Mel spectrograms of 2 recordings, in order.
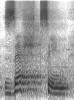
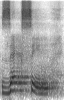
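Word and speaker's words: sechzehn: सो नाउ the pronunciation, the correct pronunciation is ज़ेश्टसेन। बट मैंने कई लोगों को ये बोलते हुए सुना है कि बच्चे इनको जो कैंडिडेट्स हैं, स्टूडेंट्स हैं, वो ऐसे प्रोनाउंस करते हैं ज़ेक्सेन। ये ज़ेक नहीं है, इट इज़ नॉट ज़ेक, ये नहीं है वो, ठीक है, दिस इज ज़ेश्टसेन।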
